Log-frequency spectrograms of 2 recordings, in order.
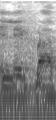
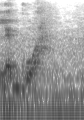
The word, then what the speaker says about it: Legba: America, they call it, instead of saying a legba, because they can't pronounce the word ba. They say gua. They say a legua. But then the pronunciation is ba, which is difficult to pronounce, so you hear them saying elegua, which is okay, it's the same thing.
